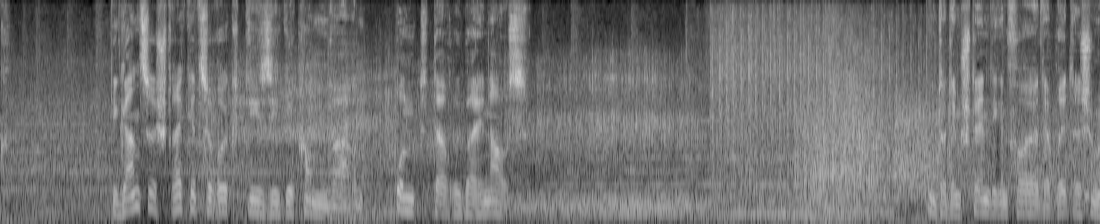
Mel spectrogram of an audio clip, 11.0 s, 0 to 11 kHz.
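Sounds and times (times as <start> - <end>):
background music: 0.0 - 11.0
low rumble: 3.6 - 10.8
rapid gunfire crackle: 7.0 - 10.2.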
